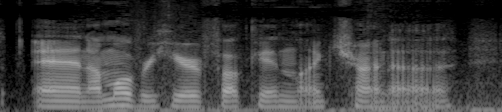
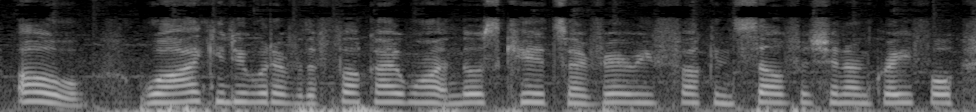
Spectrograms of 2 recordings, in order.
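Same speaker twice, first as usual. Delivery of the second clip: high-pitched imitation of an entitled woman; acted indignant comeback in a raised voice; 7 semitones higher than usual. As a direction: pitch it up, mock self-righteous retort. Acted retort of the confronted lady.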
